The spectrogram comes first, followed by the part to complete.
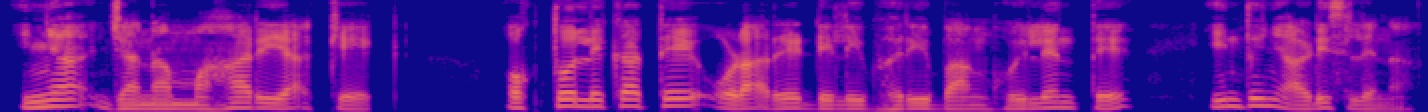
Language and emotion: Santali, sad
